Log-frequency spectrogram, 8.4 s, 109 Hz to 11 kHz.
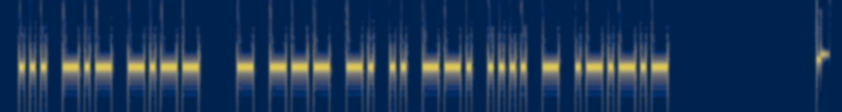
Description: Morse code, heard as a keyed tone, about 22 wpm, 700 Hz. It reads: SKY TONIGHT.
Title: Sentences from Top 1300 Words 22wpm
